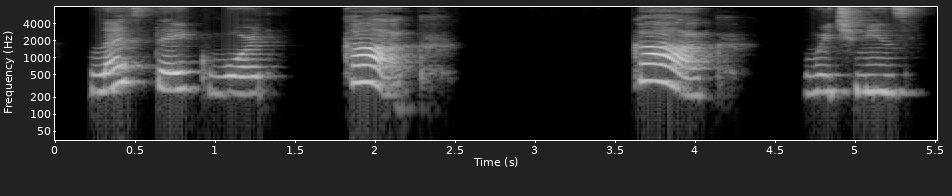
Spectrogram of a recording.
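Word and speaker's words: как: Let's take word kak, kak, which means how.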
